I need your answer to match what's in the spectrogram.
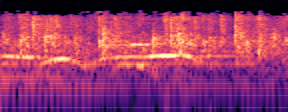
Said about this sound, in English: God bless you. Clap for them.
